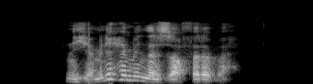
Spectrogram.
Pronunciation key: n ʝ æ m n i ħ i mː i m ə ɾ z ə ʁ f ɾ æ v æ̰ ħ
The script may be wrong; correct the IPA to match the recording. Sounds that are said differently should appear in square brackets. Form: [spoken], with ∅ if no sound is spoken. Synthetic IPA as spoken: n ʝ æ m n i ħ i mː i [n] ə ɾ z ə ʁ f ɾ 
